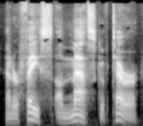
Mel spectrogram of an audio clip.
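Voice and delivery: plain reading voice

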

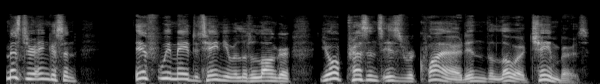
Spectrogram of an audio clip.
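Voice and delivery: quick, high, breathless aide; breathless messenger. Acted. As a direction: rush the words out like a winded messenger. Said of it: "breathlessly greeted".

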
